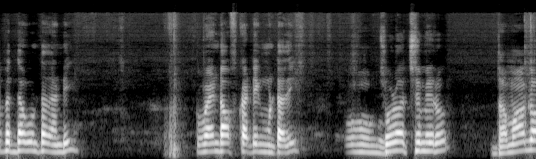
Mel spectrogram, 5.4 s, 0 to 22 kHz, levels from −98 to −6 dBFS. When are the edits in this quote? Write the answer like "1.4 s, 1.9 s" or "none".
3.6 s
